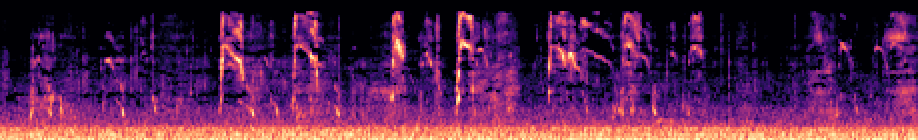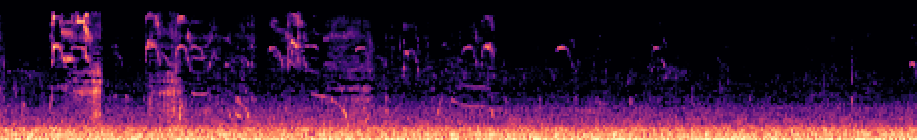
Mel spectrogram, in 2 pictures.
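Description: Small birds chirping: rapid high chirps and twitters, busiest in the first half and sparser later, over a steady low rumble.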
